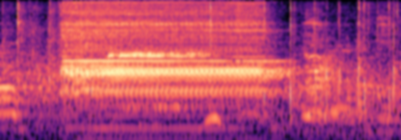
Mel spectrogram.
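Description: Gym scoreboard buzzer sounding one steady, harsh tone for about two seconds, starting under a second in and cutting off: the horn marking the end of the wrestling bout. Crowd voices are heard around it.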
